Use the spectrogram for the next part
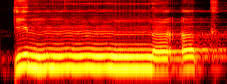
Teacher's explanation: nun yang bertasdid gunna musyaddadah kita dengungkan selama 3 harokat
